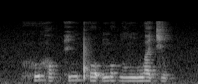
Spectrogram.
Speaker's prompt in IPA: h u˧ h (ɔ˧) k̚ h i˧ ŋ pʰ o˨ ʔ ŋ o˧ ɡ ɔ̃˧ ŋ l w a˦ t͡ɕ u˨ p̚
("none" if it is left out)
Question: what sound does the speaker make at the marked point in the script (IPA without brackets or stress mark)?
ɔ˨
